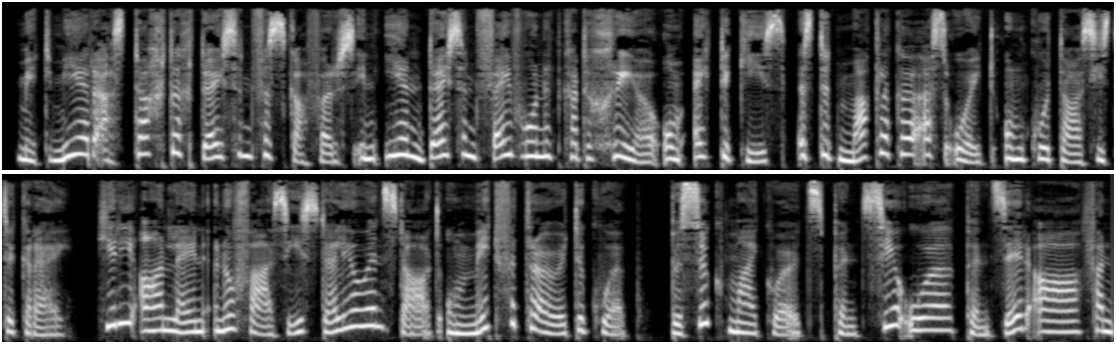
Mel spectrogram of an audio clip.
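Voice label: Afrikaans female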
